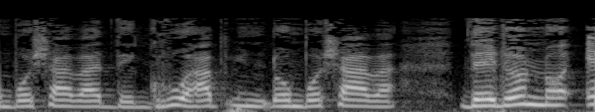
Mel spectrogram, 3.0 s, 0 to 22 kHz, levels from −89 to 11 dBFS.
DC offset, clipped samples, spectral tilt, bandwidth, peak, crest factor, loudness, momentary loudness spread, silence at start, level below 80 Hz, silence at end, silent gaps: under 0.1%; under 0.1%; -6 dB/octave; 11.5 kHz; -4 dBFS; 14 dB; -19 LUFS; 10 LU; 0 s; -44 dBFS; 0 s; none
